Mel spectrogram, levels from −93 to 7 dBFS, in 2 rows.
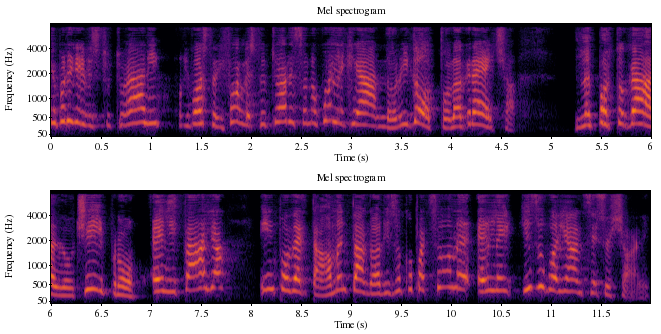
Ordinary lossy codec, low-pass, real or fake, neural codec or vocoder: none; none; fake; codec, 16 kHz, 1.1 kbps, Voila-Tokenizer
